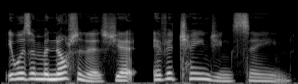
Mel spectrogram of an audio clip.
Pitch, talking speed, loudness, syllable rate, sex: 205 Hz, 160 wpm, -18 LUFS, 5.2 syllables/s, female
